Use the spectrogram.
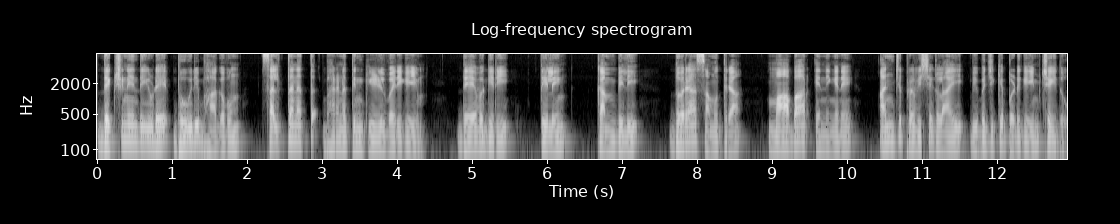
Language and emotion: Malayalam, neutral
